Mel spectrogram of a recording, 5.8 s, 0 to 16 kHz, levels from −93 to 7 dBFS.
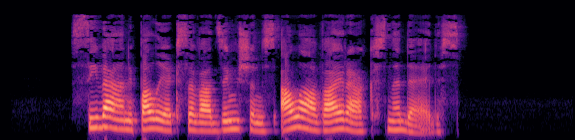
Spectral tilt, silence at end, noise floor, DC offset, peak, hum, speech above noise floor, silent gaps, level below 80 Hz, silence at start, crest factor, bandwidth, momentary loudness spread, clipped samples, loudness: -4.5 dB/octave; 1.2 s; -82 dBFS; under 0.1%; 0 dBFS; none; 64 dB; none; -72 dBFS; 0.75 s; 18 dB; 11.5 kHz; 15 LU; under 0.1%; -17 LUFS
